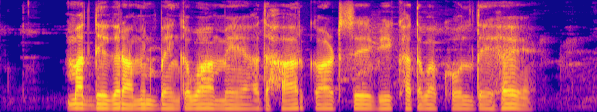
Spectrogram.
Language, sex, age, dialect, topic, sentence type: Magahi, male, 51-55, Central/Standard, banking, question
